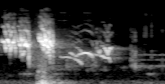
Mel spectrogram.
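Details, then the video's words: Happy budgerigar chirping: two quick raspy chirps followed by a longer wavering, slightly descending warble, then quiet. "Happy budgie chirping sound"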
